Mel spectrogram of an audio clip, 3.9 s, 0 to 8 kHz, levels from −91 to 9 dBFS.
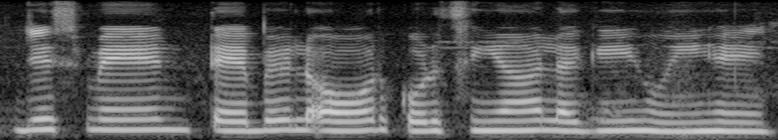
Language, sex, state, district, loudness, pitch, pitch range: Hindi, female, Madhya Pradesh, Bhopal, -16 LUFS, 205 Hz, 200-220 Hz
